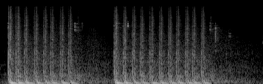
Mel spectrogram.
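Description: Loud rapid bursts of automatic gunfire in Call of Duty Black Ops, two sustained strings of shots separated by a brief pause, close and dominant with no talking.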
